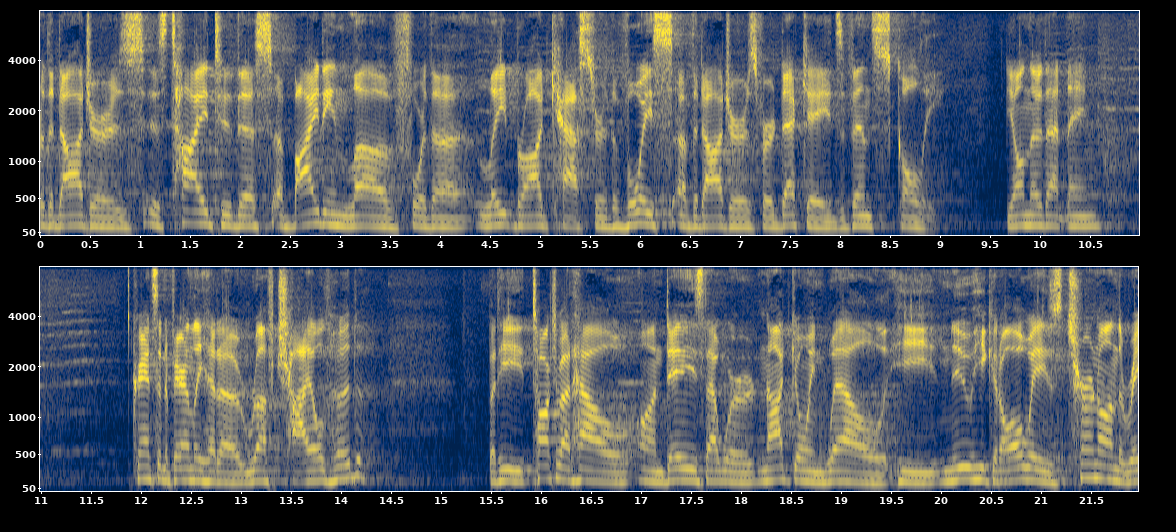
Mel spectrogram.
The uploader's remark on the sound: Preached on Easter Sunday (April 9, 2023), for our Sanctuary and MorningSong Worship Services.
